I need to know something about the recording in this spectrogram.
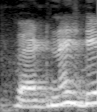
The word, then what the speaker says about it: Wednesday: जबकि ये गलत है, वेडनेसडे नहीं पढ़ना है हमको पढ़ना है वेडनेसडे। क्या पढ़ना है, वेडनेसडे, क्योंकि हम डी को साइलेंट रखेंगे, छुपा करके रखेंगे।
